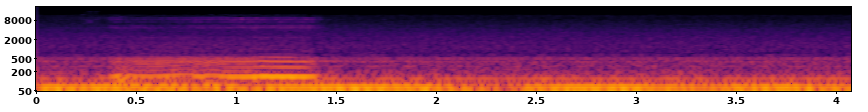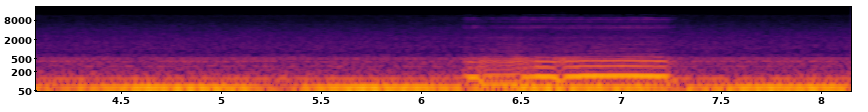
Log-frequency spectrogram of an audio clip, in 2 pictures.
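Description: Low, droning snores from a sleeping dog, a long rattle on each breath in, over steady room hum.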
